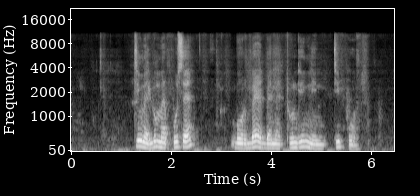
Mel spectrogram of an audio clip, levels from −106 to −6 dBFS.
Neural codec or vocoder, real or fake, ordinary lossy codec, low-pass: codec, 44.1 kHz, 7.8 kbps, Pupu-Codec; fake; AAC, 64 kbps; 10.8 kHz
